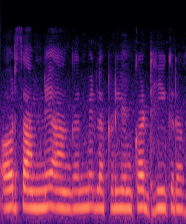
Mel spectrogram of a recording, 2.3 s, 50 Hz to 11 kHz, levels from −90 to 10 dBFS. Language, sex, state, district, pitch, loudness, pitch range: Hindi, female, Maharashtra, Gondia, 215 Hz, -17 LUFS, 215-225 Hz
